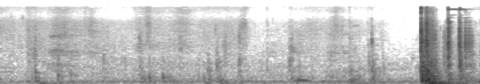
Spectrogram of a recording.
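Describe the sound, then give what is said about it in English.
A front door closes in Ipswich with a sharp, loud thud near the end, preceded by quiet shuffling movement and faint footsteps. “And that's the sound of the front door closing.”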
